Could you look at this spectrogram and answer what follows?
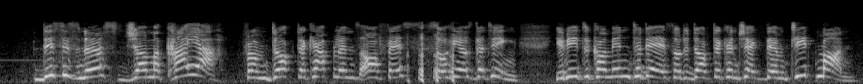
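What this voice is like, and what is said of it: Put-on Jamaican accent. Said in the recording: “doing the Jamaican accent”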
